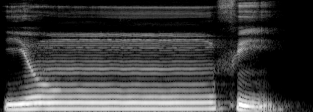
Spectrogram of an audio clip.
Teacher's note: kalau ini mah tanda gunahnya nun sukun bertemu fa. Maka harus gunah, ditahan juga di sini. Yungfi ditahan 3 ketukan.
